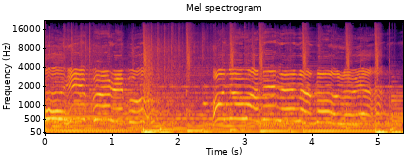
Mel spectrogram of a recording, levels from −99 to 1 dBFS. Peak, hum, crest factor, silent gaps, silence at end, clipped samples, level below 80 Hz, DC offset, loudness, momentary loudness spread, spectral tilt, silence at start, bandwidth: 0 dBFS; none; 12 dB; none; 0 s; under 0.1%; -20 dBFS; under 0.1%; -13 LUFS; 6 LU; -4.5 dB/octave; 0 s; 19.5 kHz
